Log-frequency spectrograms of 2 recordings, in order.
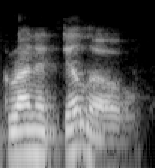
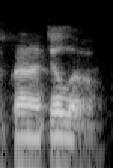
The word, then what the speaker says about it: granadillo: Because in English we don't pronounce the two L's as the Y in Spanish. So people will probably say granadillo, which is really Ah, funny. yeah, like el.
